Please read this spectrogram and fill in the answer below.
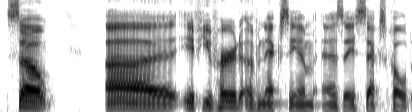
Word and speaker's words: NXIVM: NXIVM, so not the heartburn medication. Truly, but it's the same name.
